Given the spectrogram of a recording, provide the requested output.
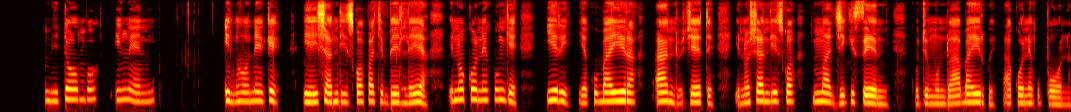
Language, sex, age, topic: Ndau, female, 25-35, health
